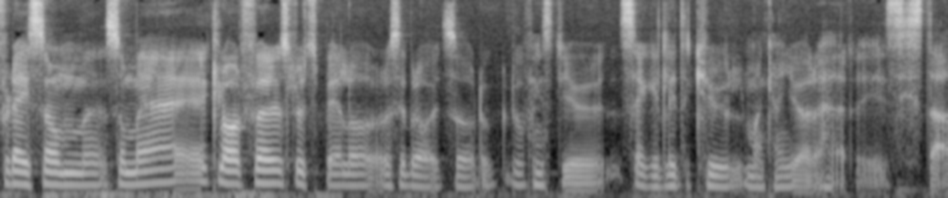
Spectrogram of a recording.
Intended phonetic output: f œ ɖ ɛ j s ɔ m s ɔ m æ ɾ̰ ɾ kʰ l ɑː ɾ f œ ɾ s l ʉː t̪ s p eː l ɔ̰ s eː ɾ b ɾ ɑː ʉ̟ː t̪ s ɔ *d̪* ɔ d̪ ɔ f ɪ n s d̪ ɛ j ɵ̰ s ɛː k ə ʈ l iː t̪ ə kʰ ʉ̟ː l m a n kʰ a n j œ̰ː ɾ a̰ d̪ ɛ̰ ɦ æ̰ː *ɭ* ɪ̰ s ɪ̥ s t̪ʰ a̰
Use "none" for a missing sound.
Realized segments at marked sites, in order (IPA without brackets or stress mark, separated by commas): d̪, ɾ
